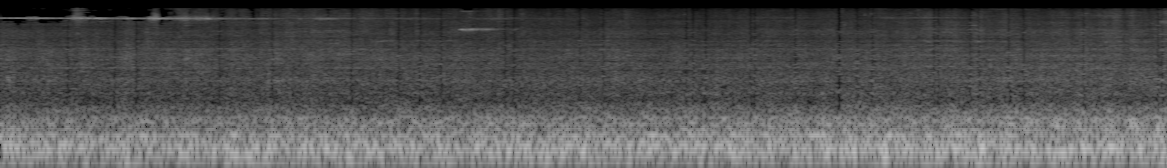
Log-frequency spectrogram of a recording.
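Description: Open-top hopper cars of a freight train rolling past: a steady low rumble of steel wheels on the rails.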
